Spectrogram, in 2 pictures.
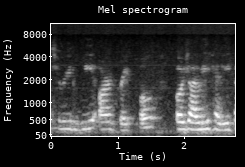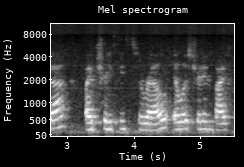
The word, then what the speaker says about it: Otsaliheliga: This is how you pronounce it, Otsaliheliga.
